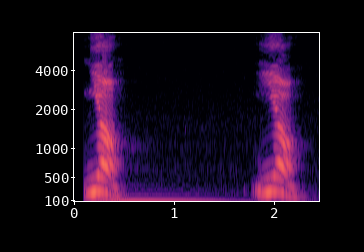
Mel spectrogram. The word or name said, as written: choose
